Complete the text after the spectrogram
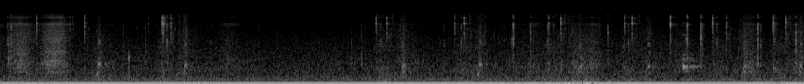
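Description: A pickaxe swings and strikes.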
